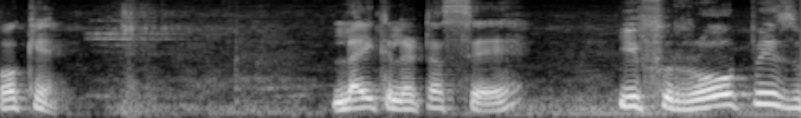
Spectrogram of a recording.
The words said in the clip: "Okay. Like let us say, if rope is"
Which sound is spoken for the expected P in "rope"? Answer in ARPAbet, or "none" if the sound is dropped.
P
